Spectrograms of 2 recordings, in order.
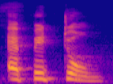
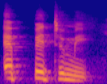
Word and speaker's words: epitome: Okay a lot of people while reading this will read this as epitom epitome eptoome when the correct pronunciation is epitome.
